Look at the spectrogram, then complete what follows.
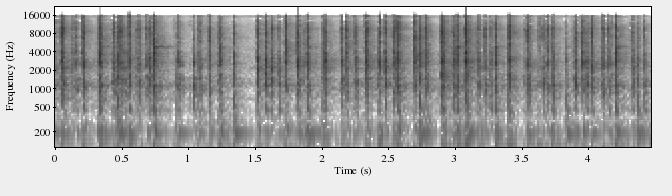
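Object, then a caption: Mechanical keyboard with plastic keycaps. Continuous fast fingertip typing on a full-size Akko mechanical keyboard with white and light-blue plastic keycaps on a black case. A dense stream of short, bright, clacky keystrokes centers around 2.8 kHz, with little low end and almost no ring after each key.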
